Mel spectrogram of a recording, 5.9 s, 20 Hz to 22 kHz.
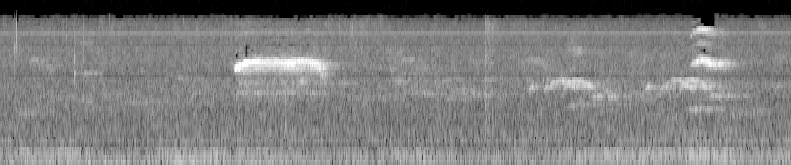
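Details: Common swifts at the entrance holes of observation nest boxes in a house in Beek-Ubbergen, Netherlands, filmed 8 June 2014; one shrill, buzzy high scream lasting under a second, followed by fainter chirps and a brief distant squeal, with low background noise.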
